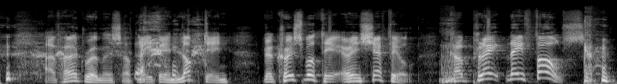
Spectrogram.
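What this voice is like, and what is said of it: Decent Michael Caine impression. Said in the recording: “That's not a bad impression ... I was given tips on it by Peter Serafinowicz himself, who may do the greatest Michael Caine impression I've ever heard.”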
